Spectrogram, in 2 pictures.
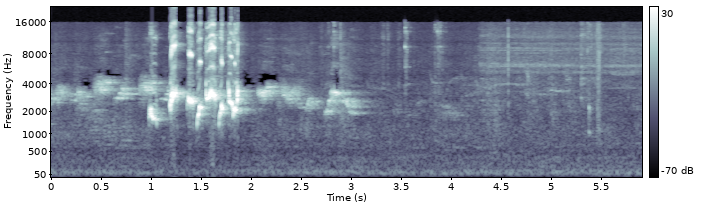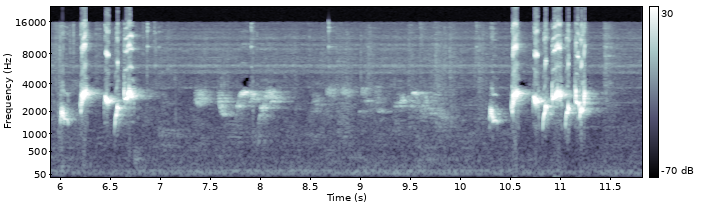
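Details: Two caged red-whiskered bulbuls from Thailand sing head to head, performing training styles such as rik, double, lak wai, mae bot and counted notes. Three loud, sharp chattering bursts come about every four to five seconds, with softer warbling between them.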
